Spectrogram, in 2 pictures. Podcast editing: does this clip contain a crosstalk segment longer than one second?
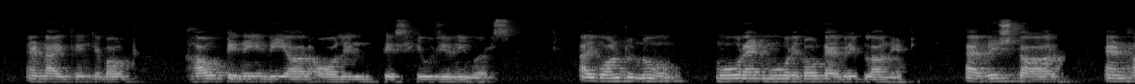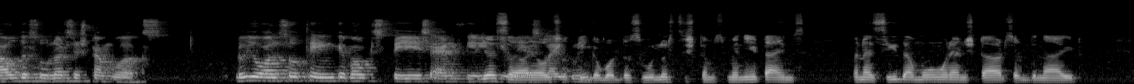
Yes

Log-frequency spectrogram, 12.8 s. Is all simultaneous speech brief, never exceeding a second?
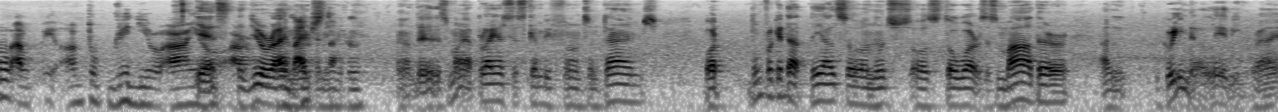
No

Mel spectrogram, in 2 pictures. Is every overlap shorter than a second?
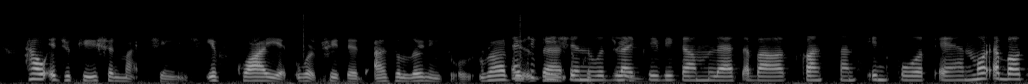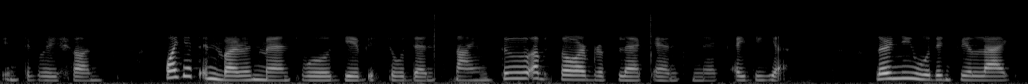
No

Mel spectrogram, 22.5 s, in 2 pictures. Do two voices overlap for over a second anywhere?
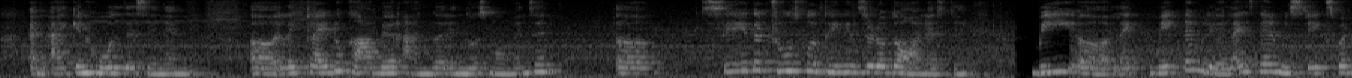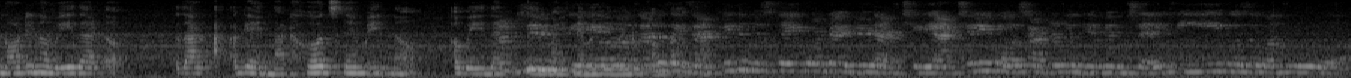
Yes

